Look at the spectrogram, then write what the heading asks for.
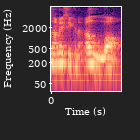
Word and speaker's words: اللہ: ہمیں سیکھنا ہے۔ اللہ، بہت سے لوگ اللہ اللہ بولتے ہیں، اللہ نہیں ہے، اللہ، یعنی یہ لفظ اس طرح بولا جائے کہ منہ بھر جائے عظمت سے، دل بھر جائے، اور زبان اس لفظ کے تلفظ میں منہ بھر کر تلفظ کرے، اللہ اللہ، اس لفظ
